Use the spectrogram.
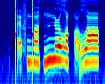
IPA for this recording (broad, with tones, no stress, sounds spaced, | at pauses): ǃ æ̰˨ f ŋ͡ǃ ɑ̃˨ t nː ə˞˧ ʁʷ ə˨ qʷ ɑ̰˨ ʁʷ ɑ˧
